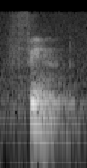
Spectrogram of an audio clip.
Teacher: Fíjense que la I se pronuncia más cerrada que la I del español. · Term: I más cortita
